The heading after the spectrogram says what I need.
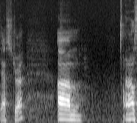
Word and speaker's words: Estre: this guy named Esther or actually everyone then pronounced it estray which I think is wrong it's extra um and I was like who he's like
